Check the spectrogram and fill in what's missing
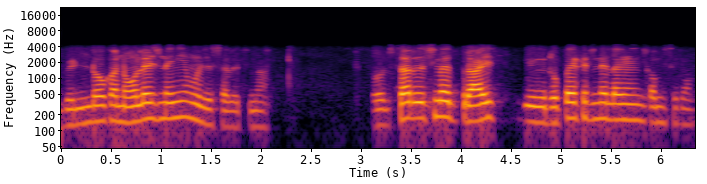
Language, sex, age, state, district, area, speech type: Hindi, male, 18-30, Madhya Pradesh, Hoshangabad, rural, conversation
